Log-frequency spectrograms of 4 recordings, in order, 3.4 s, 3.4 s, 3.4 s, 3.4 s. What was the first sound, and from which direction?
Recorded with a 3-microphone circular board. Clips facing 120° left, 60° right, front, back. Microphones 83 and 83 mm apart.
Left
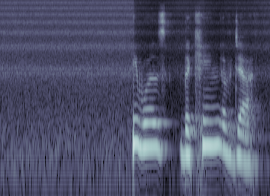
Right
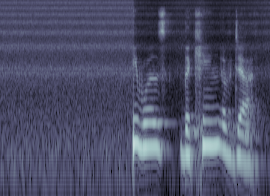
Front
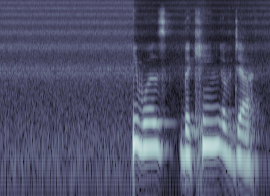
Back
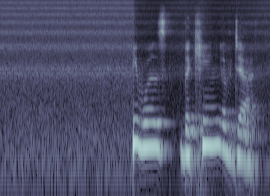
A woman speaking, 35° left.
